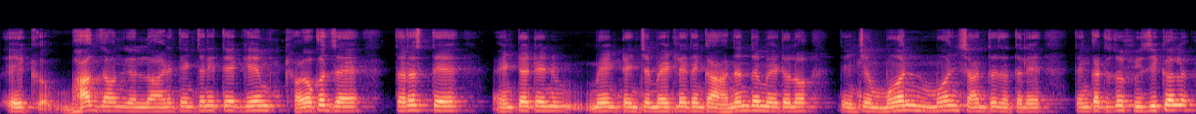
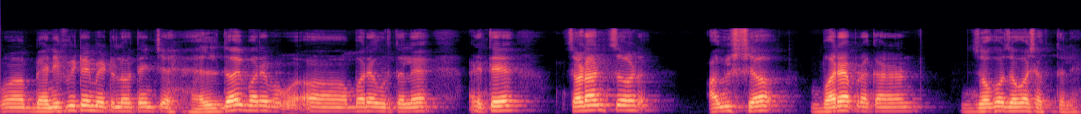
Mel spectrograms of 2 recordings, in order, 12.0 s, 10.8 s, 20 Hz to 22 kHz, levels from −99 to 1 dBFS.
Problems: background sounds at intervals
